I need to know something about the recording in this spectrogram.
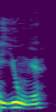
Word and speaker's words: Jung: psychoanalysis diantaranya da kyum ini tulisannya Jung tapi dibahas dibacanya yongyea Lalu ada karet home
